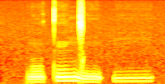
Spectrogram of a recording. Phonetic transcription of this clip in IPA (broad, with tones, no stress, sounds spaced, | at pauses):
ɾ õ˩ t̪ ẽ˥ ŋ͡ǀ ĩ˩ ʔ i˥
